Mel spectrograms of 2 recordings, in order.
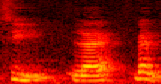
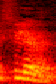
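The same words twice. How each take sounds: First: সিলেবেল very slowly in three parts, সি-লে-বেল; syllable by syllable. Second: Said in the usual way. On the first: Shown as a demonstration. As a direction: break সিলেবেল into separate syllables with gaps. (সিলেবেল ধীরে ধীরে ভেঙে, সি-লে-বেল) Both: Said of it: "যতটুকু আমরা উচ্চারণ করতে পারবো সেটাই সিলেবেল".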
